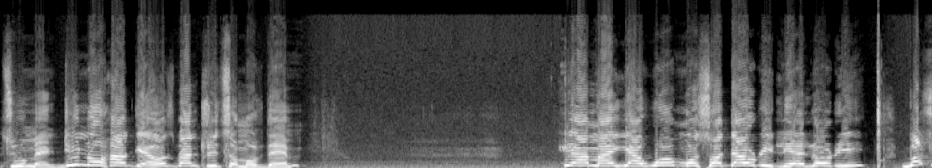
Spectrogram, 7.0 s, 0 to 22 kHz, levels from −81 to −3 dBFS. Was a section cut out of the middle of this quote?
no; 0 cuts

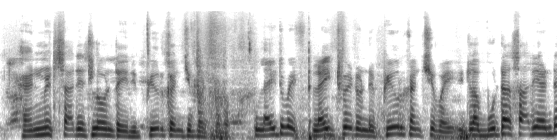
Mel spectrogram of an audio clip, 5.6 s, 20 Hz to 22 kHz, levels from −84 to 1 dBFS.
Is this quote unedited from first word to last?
yes; 0 cuts

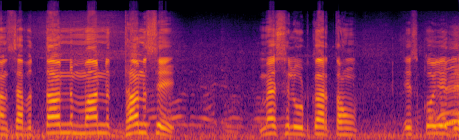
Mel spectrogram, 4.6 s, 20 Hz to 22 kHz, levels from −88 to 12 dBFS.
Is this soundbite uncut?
yes; 0 cuts

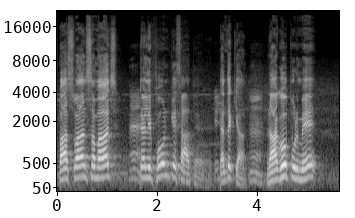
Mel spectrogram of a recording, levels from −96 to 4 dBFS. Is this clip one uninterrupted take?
no; 1 cut; at 3.1 s

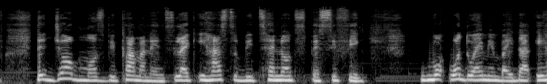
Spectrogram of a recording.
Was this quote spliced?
no; 0 cuts

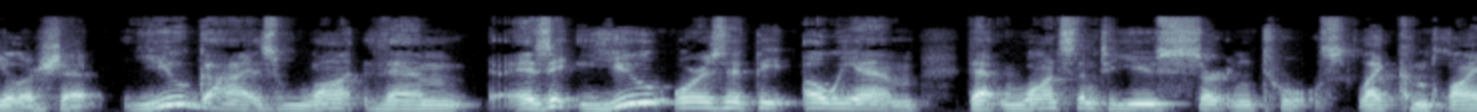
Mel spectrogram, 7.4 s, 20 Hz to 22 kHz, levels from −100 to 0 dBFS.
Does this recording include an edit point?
no; 0 cuts

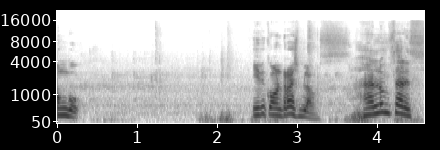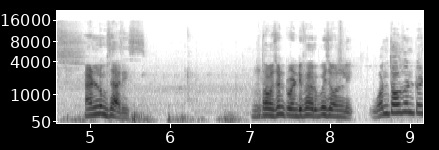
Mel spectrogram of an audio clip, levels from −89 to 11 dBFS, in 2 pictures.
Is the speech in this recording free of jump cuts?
no; 1 cut; at 7.1 s

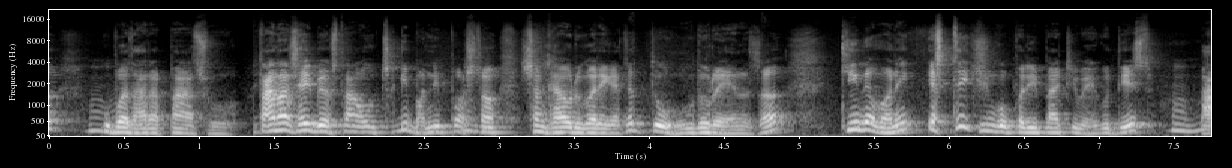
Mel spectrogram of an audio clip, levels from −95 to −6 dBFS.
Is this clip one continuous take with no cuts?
no; 1 cut; at 1.3 s

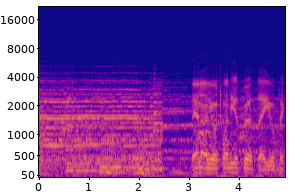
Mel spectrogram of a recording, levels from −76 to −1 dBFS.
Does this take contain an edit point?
yes; 1 cut; at 2.5 s

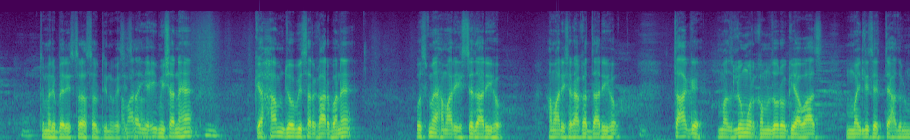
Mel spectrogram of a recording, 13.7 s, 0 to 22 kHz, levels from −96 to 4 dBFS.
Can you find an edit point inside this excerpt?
yes; 1 cut; at 1.8 s

